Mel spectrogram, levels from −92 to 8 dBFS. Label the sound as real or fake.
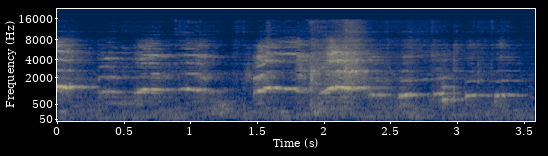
fake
